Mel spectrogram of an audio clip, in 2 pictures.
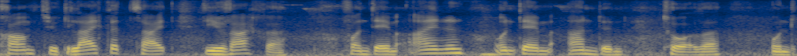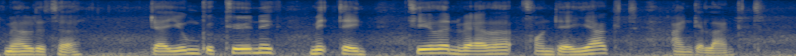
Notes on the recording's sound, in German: Entschuldigung für die nervigen Hintergrundgeräusche; die heutige Folge wurde draußen aufgenommen.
